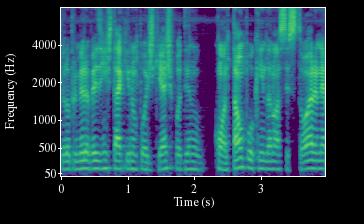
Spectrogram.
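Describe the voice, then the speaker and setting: A man with a fairly high voice speaks at a fairly quick pace. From Minas Gerais, Brazil (Zona da Mata). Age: 20s. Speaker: small business owner. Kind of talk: podcast interview.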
